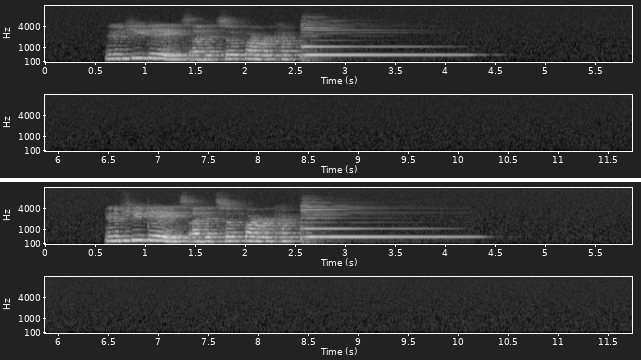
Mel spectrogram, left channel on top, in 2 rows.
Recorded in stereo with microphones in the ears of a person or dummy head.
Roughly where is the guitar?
Centre.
